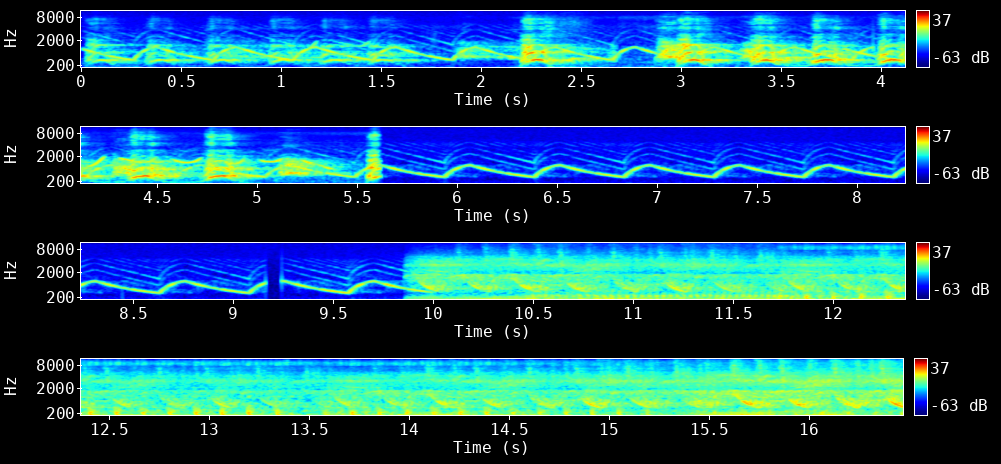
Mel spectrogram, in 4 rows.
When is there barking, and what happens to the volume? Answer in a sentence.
The barking can be heard from 0.0 to 5.7 s, getting louder.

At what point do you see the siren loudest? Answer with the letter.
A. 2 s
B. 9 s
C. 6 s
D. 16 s
D.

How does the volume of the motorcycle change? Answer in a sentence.
The volume of the motorcycle goes down.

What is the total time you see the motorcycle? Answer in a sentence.
The motorcycle can be heard for 6 seconds in total.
